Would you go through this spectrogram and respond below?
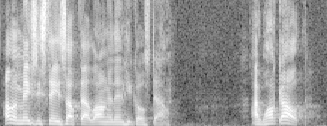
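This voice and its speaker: A man playing a volatile, hard-drinking, foul-mouthed Marine from a rough neighborhood, telling his story in a raw, halting dramatic monologue. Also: on the high side, natural voice. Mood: grim, pained. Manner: raw, profane, halting then bursting into anger. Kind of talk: first-person dramatic monologue, conversational storytelling.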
